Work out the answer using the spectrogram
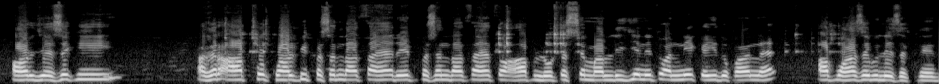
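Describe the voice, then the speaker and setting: A man's voice: high voice, a little mellow, rough recording. A man, a spare parts shop owner, explaining products to fellow shopkeepers in an earnest, pleading, repetitive way.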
